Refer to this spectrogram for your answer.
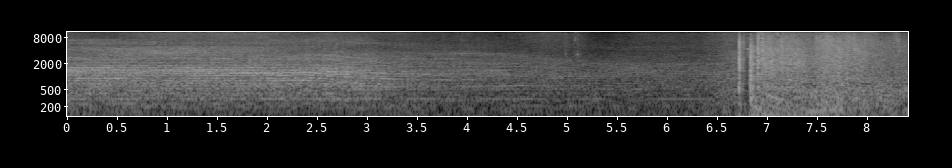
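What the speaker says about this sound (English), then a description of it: "It has to end with an explosion." Gatac Syulen alien ship exploding in Star Citizen: a sudden loud deep boom late on, after a steady engine hum, followed by a rumbling tail, with no talk.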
